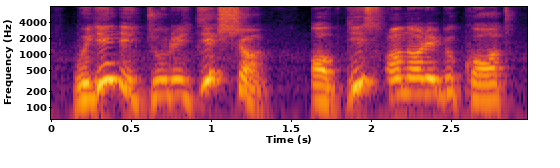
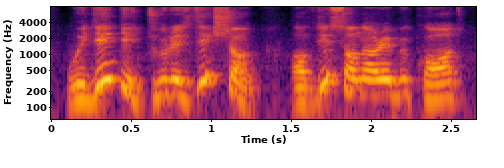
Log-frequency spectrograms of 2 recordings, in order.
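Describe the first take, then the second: Both takes have the same delivery.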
